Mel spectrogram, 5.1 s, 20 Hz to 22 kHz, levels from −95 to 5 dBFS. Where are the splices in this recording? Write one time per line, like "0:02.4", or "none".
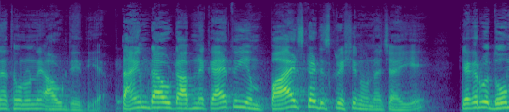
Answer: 0:01.2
